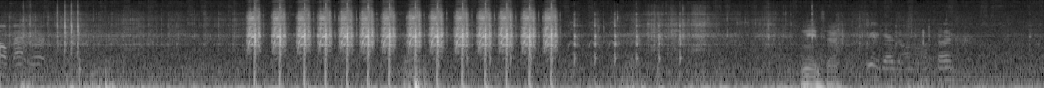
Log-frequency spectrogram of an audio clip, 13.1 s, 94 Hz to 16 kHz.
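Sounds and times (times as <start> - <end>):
airsoft rifle shots: 3.1 - 7.0.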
